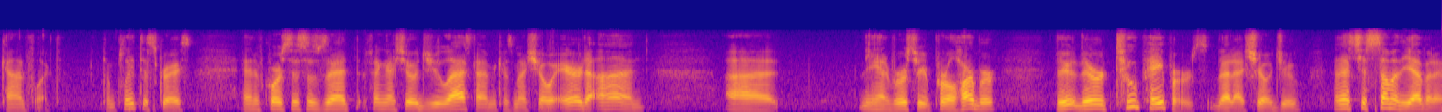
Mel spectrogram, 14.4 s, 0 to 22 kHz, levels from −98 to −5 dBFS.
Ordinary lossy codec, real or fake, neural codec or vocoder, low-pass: Opus, 64 kbps; real; none; 7.2 kHz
